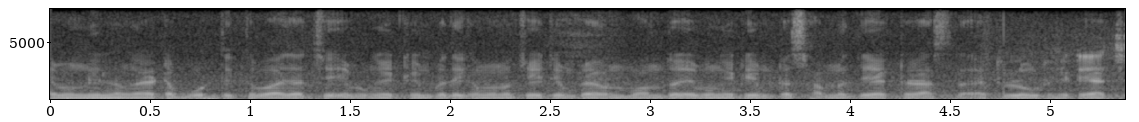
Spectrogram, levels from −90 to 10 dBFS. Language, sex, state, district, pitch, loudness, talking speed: Bengali, male, West Bengal, Jhargram, 95 Hz, -27 LUFS, 335 wpm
